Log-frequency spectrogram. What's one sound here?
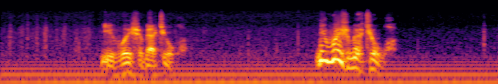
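A man speaks sharply, asking questions with emotion.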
